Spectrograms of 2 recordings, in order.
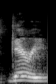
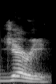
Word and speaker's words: Gerry: I pronounce it gerrymandering because I know that it's named after Elbridge Gerry, whose name is Gary, not Jerry, like it's often pronounced.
